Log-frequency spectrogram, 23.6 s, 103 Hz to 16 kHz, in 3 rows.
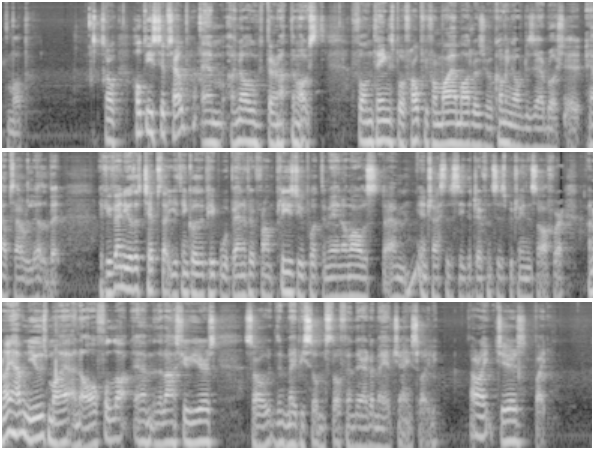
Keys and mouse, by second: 0.1 click, 0.7-1.1 typing, 1.2 alt+right click, 5.5 typing.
